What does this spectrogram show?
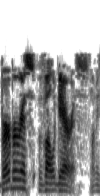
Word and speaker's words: Berberis: a Botanical medicine in herbal tincture it's called berberis vulgaris let me spell that for you it's be like baby e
